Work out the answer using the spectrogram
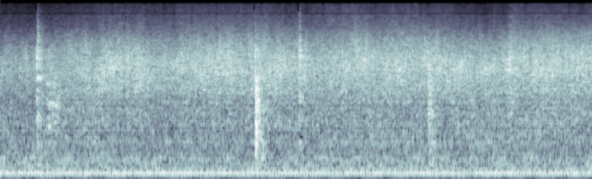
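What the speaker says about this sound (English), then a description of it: "I'm going to fry them up to go with my curry" Flat bread fries in a shallow pan of oil with a steady, even sizzle. A few faint clicks and taps sound over it, and there is no talking.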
